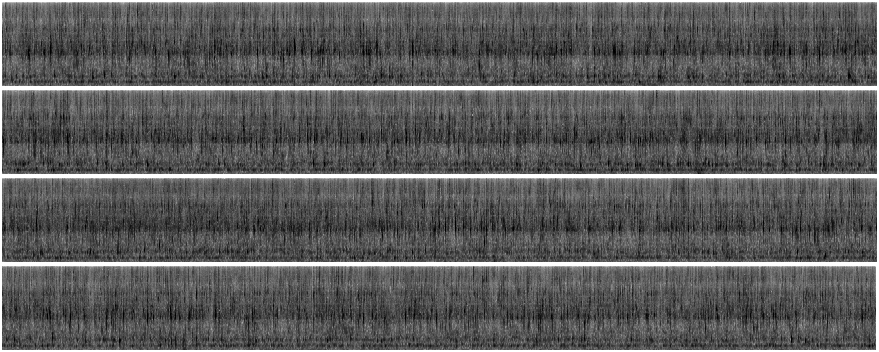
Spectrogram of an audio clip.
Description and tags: River Flow Loop
ambient, babbling, bubbling, flowing, meditative, relaxation, relaxing, river, splash, stream, trickle, trickling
